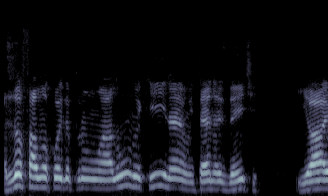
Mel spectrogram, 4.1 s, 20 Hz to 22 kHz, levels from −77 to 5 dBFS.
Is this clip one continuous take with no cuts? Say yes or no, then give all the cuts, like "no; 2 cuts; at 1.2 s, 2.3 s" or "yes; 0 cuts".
yes; 0 cuts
